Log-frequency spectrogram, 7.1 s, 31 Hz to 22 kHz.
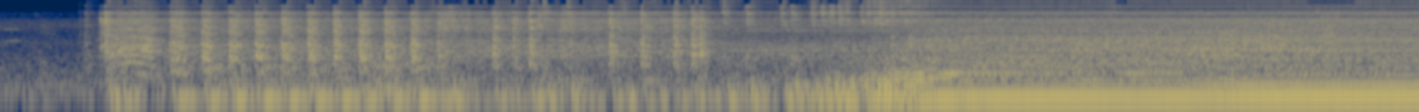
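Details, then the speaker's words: EG Honda Civic with a B20 engine swap and new header: it cranks and catches, then idles unevenly with a wavering beat despite idling fine the night before. Cause of the hesitation and rough idle not identified. "well unfortunately it still runs like it wasn't idling like this last night I was working fine"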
